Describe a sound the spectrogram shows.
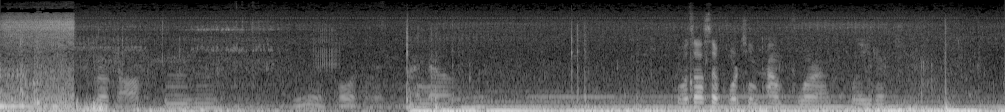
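A young man talks outdoors.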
